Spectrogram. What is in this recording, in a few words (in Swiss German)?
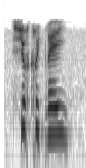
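"surkrutbriej", Alsace Bas Rhin; vin; saumure de choucroute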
